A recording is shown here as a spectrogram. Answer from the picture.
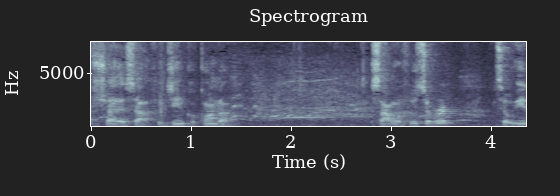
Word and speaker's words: kokoda: fijian kokonda it's it's spell kokoda but it's pronounced kokonda and now let's get a bowl and we're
